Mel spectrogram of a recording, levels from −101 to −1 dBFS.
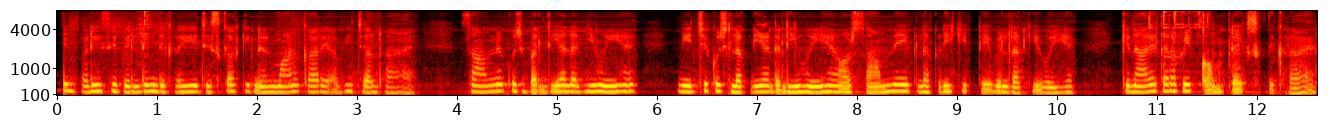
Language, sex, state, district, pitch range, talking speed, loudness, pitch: Hindi, female, Bihar, Jahanabad, 195-220 Hz, 205 wpm, -34 LUFS, 210 Hz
